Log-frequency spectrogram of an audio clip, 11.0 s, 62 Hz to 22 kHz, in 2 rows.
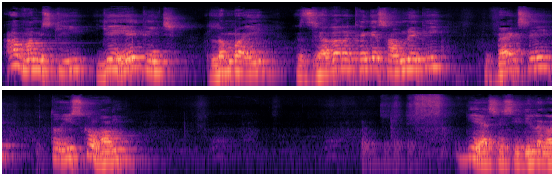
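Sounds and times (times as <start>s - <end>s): wooden ruler rubbing on cloth: 7.3s - 10.1s.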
